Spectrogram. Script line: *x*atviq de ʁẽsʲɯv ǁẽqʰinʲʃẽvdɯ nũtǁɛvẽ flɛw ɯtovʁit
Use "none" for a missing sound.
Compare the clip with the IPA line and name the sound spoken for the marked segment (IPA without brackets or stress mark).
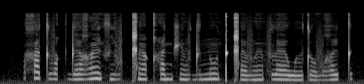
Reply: x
